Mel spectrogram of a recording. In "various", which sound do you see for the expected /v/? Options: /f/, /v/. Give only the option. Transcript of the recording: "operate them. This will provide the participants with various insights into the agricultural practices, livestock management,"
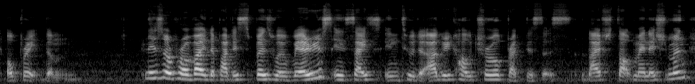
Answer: /v/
